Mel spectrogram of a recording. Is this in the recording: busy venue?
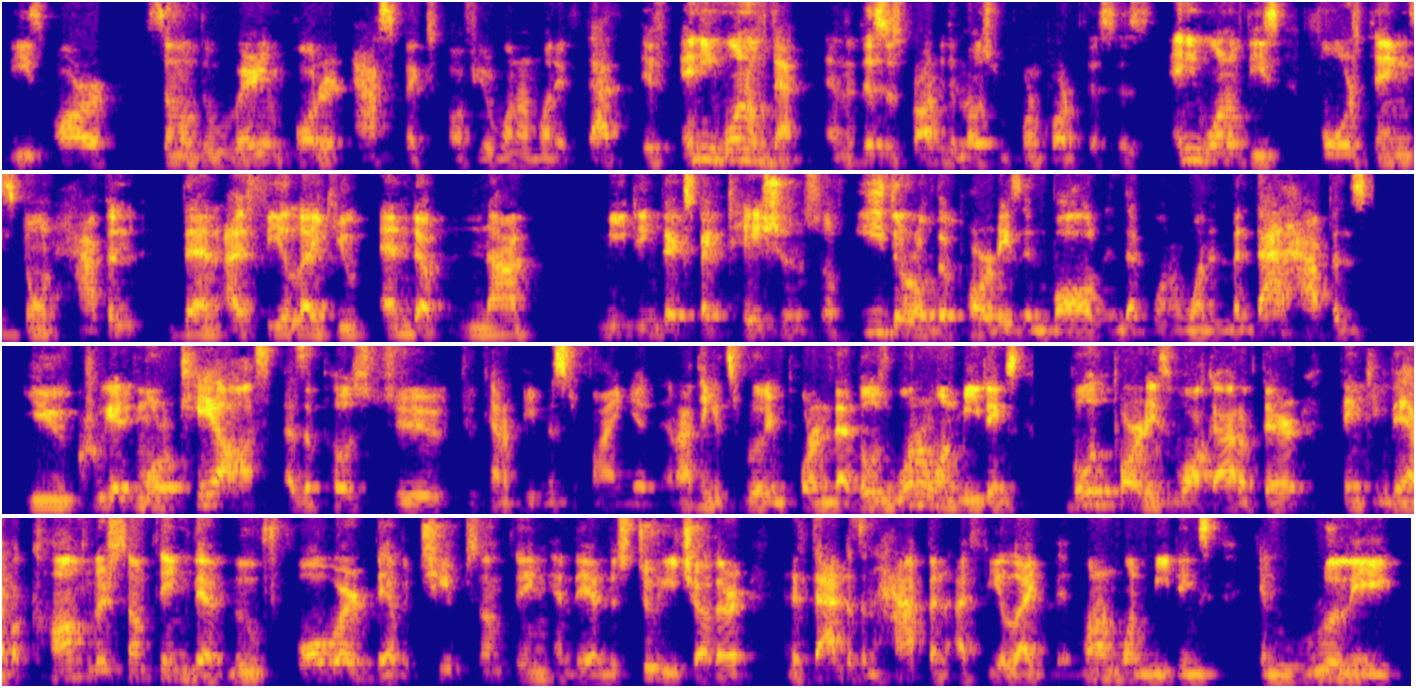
no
